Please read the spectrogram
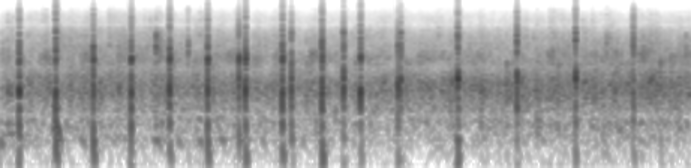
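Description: An audience breaks into a steady round of applause, many hands clapping in a dense, even patter with sharper individual claps standing out throughout; no one speaks over it.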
